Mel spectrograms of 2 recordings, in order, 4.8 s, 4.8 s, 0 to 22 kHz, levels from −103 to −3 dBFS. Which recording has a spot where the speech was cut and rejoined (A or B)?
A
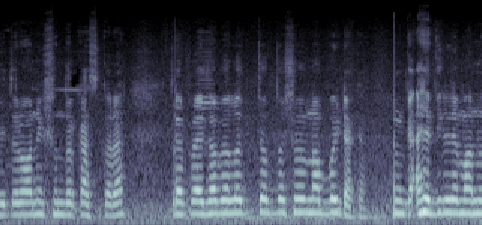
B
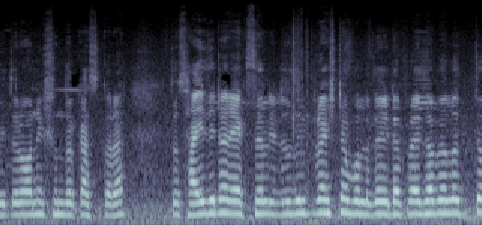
A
